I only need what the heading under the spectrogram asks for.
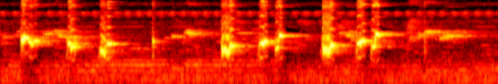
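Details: Sooty-headed bulbul giving vigorous ropel panjang singing, used to make other bulbuls sing along. Irregular bursts of bubbly chirps mixed with thin, drawn-out whistled notes.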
